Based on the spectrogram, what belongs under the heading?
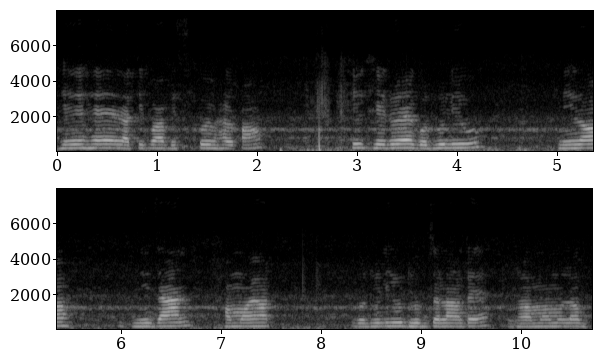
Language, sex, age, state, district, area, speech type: Assamese, female, 60+, Assam, Golaghat, rural, spontaneous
